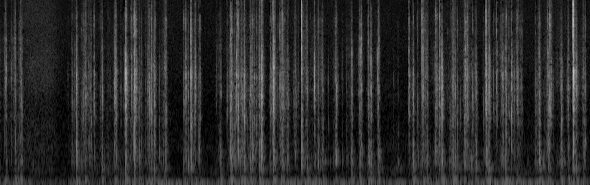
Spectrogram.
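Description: A full-size large print keyboard with a black plastic frame and big yellow plastic keycaps, lying on faux fur, is typed on with long painted nails and fingertips. After a brief quiet start, a steady run of quick, bright plastic clicks and taps follows, each dying away almost instantly.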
